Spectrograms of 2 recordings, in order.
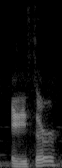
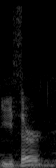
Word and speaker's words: Aether: me I say um Aether instead of ether because they spell it with an A and like the original like Aether was like the AE thing so like Aether or ether both are fine both are used in common English both are used in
